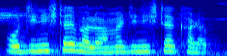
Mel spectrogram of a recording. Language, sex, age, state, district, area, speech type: Bengali, female, 18-30, West Bengal, Dakshin Dinajpur, urban, spontaneous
